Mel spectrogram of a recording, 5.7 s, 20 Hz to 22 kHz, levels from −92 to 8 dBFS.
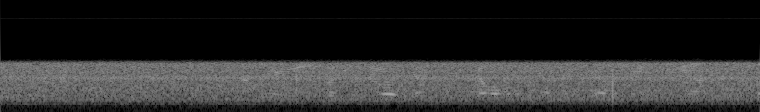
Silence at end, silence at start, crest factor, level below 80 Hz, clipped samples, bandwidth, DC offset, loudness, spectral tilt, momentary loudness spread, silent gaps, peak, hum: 0 s; 0 s; 20 dB; -88 dBFS; under 0.1%; 12.5 kHz; under 0.1%; -32 LUFS; -5.5 dB/octave; 2 LU; none; -14 dBFS; none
